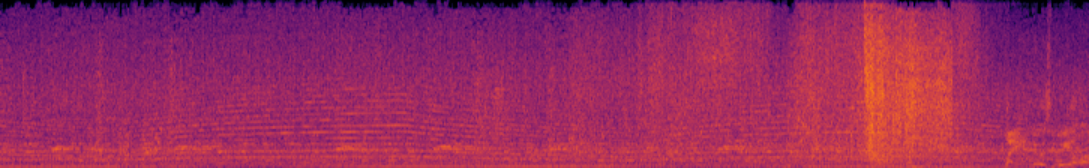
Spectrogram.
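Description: Car chase driving in the video game L.A. Noire, with a steady engine drone and rising revs, a sharp crash or skid near the end, and voices shouting over it.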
